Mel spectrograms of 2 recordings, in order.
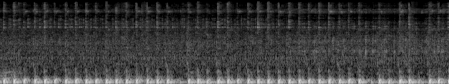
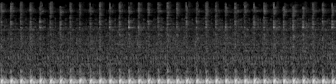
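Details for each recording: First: T-Rex go-kart single-cylinder after crash repair, choke partly pushed in: idle thumping at a slow, slightly uneven beat around 200 pulses a minute, otherwise smooth; idle sits a touch too low. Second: T-Rex go-kart small engine after crash repair, choke on, just started: steady, even thumping about three and a half beats per second, no misses or knocks; smooth idle, idle may need raising slightly.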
